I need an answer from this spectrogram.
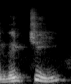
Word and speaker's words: Ricci: From fourth rank to second rank tensor, it is called the Ricci tensor, or proper pronunciation would be Ricci. It's an Italian name, but we all Indians have our own way of doing things.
